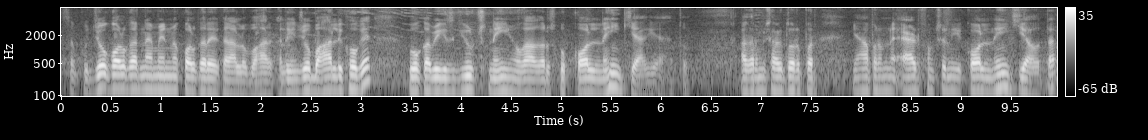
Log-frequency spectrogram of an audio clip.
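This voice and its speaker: A man's voice: mid-range voice, slight background noise. A man teaching programming in a casual, conversational way, often asking and answering his own questions. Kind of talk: casual explanatory lecture.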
